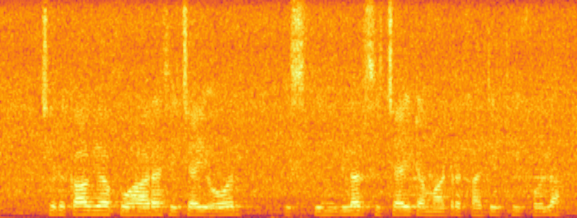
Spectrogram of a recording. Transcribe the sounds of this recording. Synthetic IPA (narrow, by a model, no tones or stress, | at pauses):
t͡ʃʰɪɽkaːʋjapʊɦaːɾasɪt͡ʃaːiɔːɾ | ɪspɪ̃ŋɡləɾsɪt͡ʃaːiʈɐmaːʈəɾkʰaːt̪ɪʈʰiːkɦoːlaː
